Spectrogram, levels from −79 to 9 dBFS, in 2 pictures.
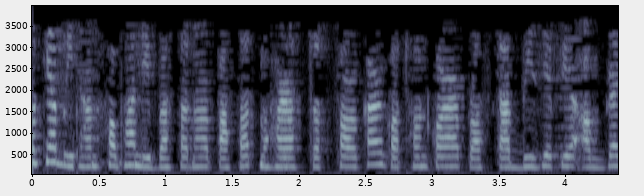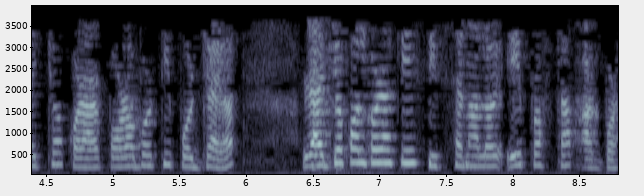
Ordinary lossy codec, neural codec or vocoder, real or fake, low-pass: MP3, 16 kbps; none; real; 3.6 kHz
